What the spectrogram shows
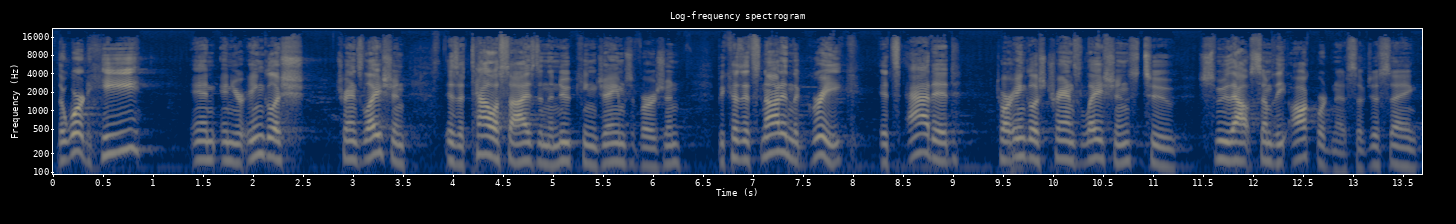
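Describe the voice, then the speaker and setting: A man's voice: a little high, measured pace, smooth. A man preaching a sermon as a pastor, explaining scripture in an emphatic, expository way.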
